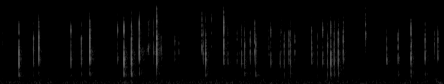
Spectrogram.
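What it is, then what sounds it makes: Plastic handheld game console. Long nails tap across the front and back of a black PSP handheld console, with its hollow plastic body and glossy screen. About two dozen quick, dry, bright clicks come in an irregular, typing-like patter, some in fast clusters. Each tap is quiet and dies instantly with no ring.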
